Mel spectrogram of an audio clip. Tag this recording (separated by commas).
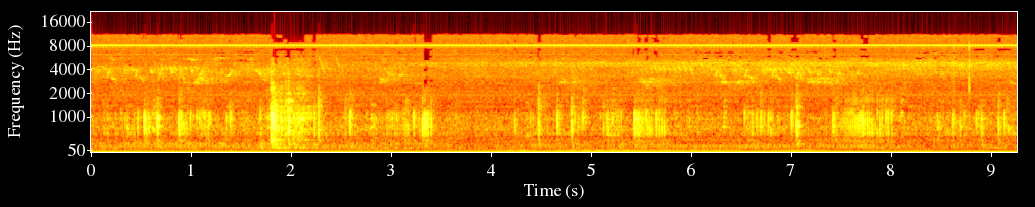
Bird, outside, rural or natural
